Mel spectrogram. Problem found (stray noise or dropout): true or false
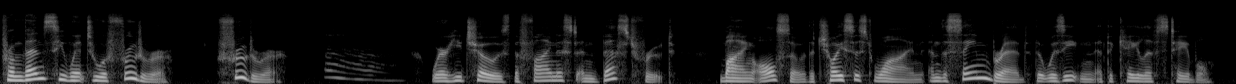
true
